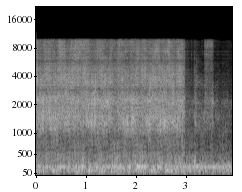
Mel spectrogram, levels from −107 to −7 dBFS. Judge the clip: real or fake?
fake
